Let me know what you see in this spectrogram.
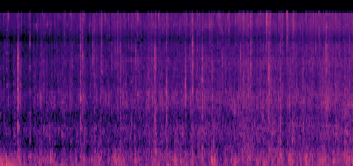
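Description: Steady rain falling, with scattered single drops ticking on nearby surfaces.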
